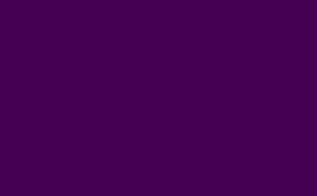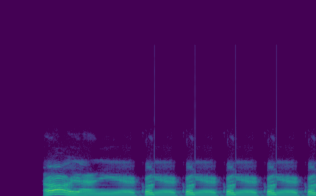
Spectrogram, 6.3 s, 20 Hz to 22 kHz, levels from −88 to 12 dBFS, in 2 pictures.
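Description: A broken-record loop begins at 4.71 s in this speech recording and lasts to the end. The same 0.41 s fragment repeats exactly four times, back to back, so the audio that should follow is lost. A stalled player, encoder or stream resending its last fragment is the likely cause.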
